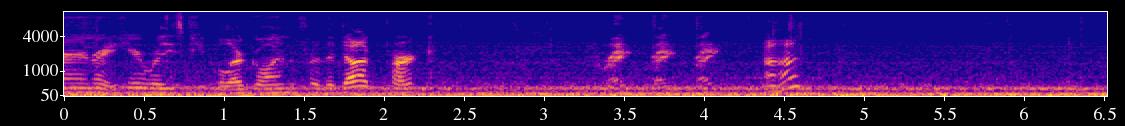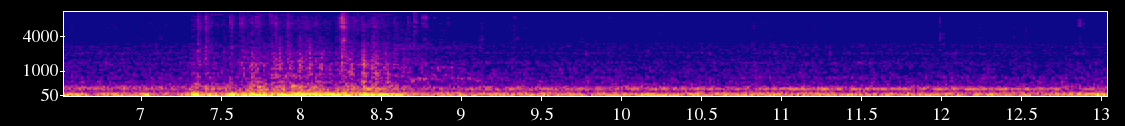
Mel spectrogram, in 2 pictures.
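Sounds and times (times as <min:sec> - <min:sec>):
engine and road noise rumble: 0:00.0 - 0:13.0
rushing noise: 0:02.9 - 0:11.3.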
